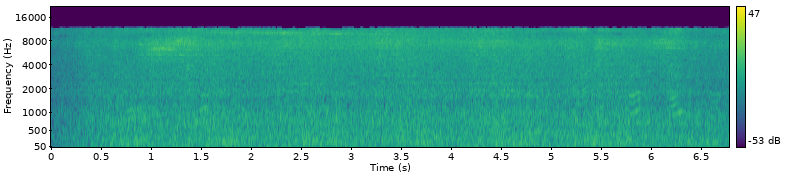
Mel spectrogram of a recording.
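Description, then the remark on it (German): A train rumbles steadily past at Wankdorf station in Bern, Switzerland, at 7 a.m. in cold twilight, its wheels grinding and faintly squealing on the rails, with dense station noise and a few indistinct voices mixed into the constant roar. “Es ist 7 Uhr morgens, es ist noch dämmerig und es ist kalt am Bahnhof Wankdorf.”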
